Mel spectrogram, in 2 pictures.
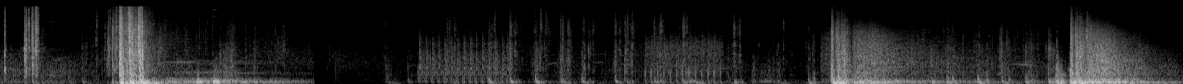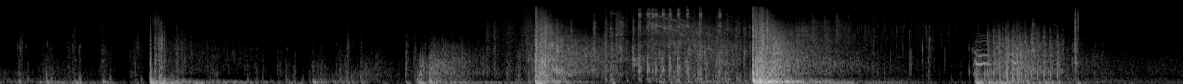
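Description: Rifle shots crack in short, loud bursts.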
